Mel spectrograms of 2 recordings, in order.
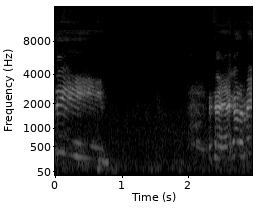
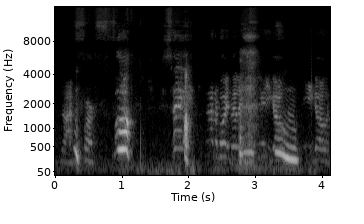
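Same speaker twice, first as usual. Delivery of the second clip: ordinary talk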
